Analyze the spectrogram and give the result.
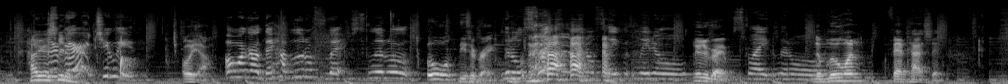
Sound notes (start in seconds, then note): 5.1 laughs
